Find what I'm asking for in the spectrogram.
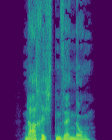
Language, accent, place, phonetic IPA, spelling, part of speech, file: German, Germany, Berlin, [ˈnaːxʁɪçtn̩ˌzɛndʊŋ], Nachrichtensendung, noun, De-Nachrichtensendung.ogg
- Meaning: news program, newscast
